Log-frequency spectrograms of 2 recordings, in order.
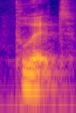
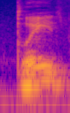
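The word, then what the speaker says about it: plait: in in British English it's plat plat not plate but plat I don't remember the word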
